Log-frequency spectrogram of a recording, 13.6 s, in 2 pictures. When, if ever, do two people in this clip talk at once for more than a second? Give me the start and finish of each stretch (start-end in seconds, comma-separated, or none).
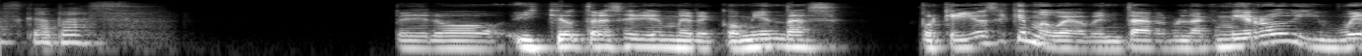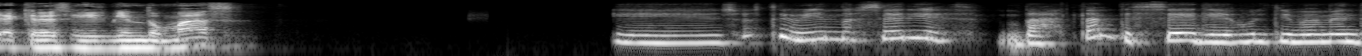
none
